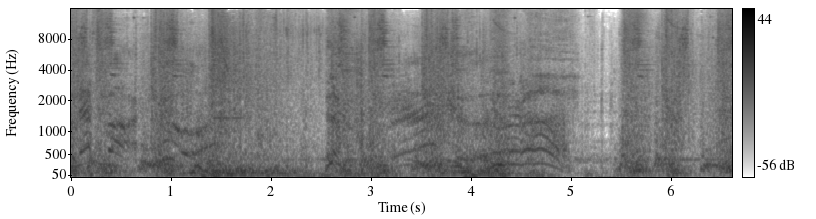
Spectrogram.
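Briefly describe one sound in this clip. Metal blades swing and clash in a fight.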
